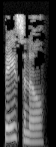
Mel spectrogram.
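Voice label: "basinal", British English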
